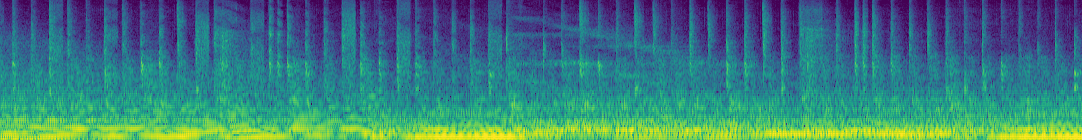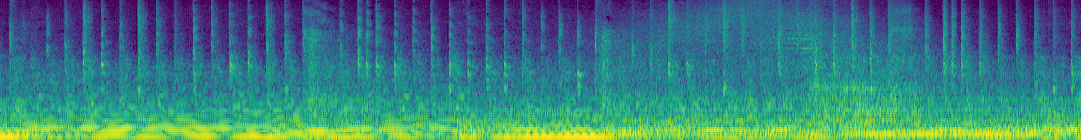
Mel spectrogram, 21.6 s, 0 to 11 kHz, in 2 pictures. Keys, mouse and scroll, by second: 4.0 ctrl+z, 4.6 x, 11.0-12.3 middle drag, 19.2 ctrl+b.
